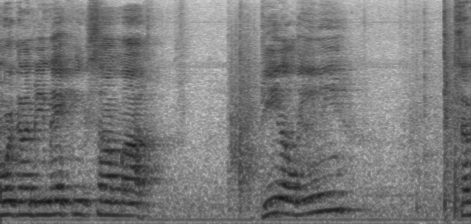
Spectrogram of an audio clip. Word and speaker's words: Ditalini: spinach, and then we're gonna be making some Ditalini. Is that how you pronounce it, Monica? Ditalini.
